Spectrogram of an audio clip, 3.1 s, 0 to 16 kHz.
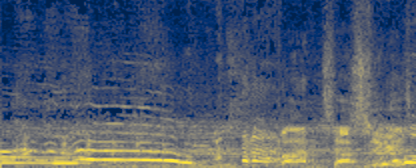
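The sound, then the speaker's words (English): Members of a band howl like wolves together upstairs at the Hope during the Great Escape in May 2009, long sustained wails that slide up and down in pitch and overlap, loud for about three seconds with no talking. “Authentic howling.”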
